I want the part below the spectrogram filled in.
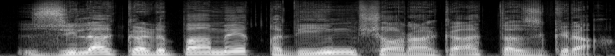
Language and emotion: Urdu, neutral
